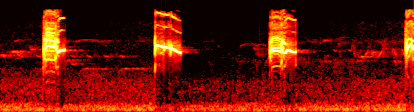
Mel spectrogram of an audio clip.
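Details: Eurasian siskin song given as a series of sharp, high, slurred notes, each dipping slightly in pitch, repeated roughly every one and a half seconds over faint low background hum.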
